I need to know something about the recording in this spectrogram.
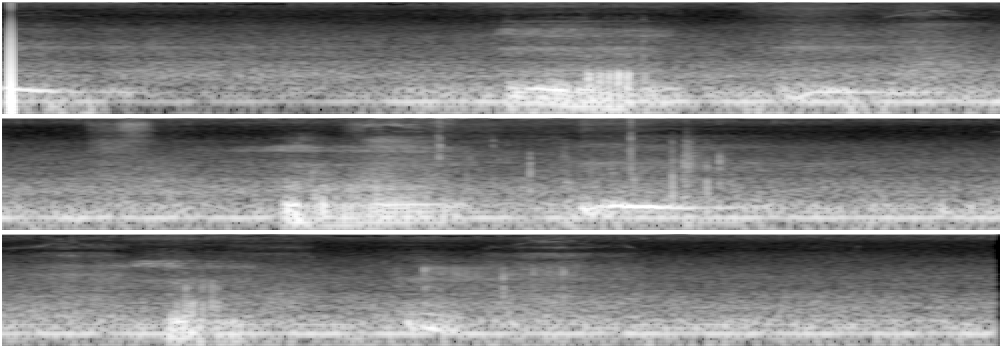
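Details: Dog Dozer snoring while asleep: soft, irregular snoring and snuffling with a steady low hum in the background.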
